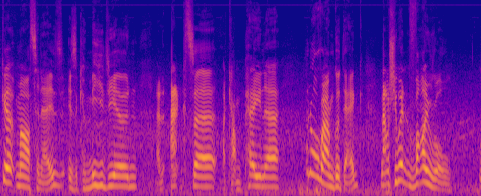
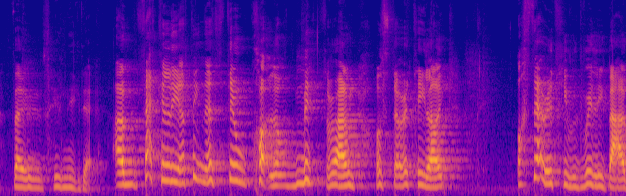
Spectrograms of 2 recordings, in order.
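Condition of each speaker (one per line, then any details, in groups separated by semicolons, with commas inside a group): No condition
Cerebral palsy; present from birth, unsteady balance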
